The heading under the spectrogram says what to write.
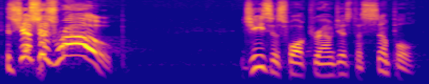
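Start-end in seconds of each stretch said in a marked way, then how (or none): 0.1-1.1 awed shout. Acted. Awed imagined words to Jesus.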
